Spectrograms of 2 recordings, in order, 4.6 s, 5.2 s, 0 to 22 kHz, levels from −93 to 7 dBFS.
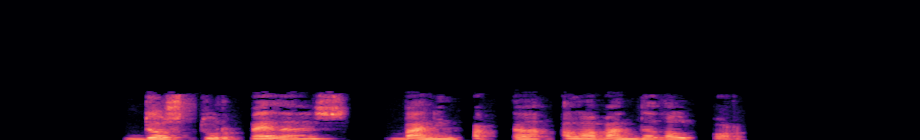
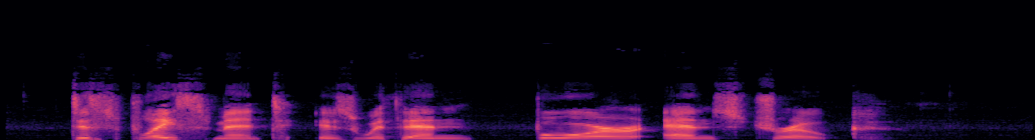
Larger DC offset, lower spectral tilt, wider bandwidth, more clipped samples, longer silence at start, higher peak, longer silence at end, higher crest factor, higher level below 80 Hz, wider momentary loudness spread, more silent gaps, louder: neither; first, -4.5 dB/octave vs 0 dB/octave; second, 7.6 kHz vs 9.6 kHz; neither; first, 0.65 s vs 0.35 s; first, -2 dBFS vs -6 dBFS; about the same, 0.9 s vs 0.8 s; about the same, 18 dB vs 22 dB; first, -62 dBFS vs -84 dBFS; second, 8 LU vs 14 LU; first, 1.75-1.92 s, 2.49-2.55 s, 3.49-3.56 s vs none; first, -18 LUFS vs -26 LUFS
